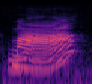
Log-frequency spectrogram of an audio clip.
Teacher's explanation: from low to high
